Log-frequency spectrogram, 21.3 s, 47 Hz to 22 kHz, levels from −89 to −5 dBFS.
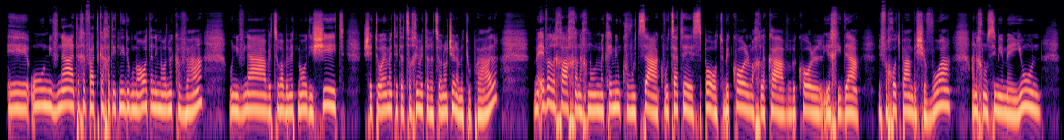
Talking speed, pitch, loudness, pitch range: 120 wpm, 175 Hz, -21 LUFS, 160-190 Hz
